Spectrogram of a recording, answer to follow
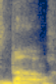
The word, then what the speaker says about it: Bo: So not only is Rupert missing, but again, no surprise, Kylan's missing, and so is Bo.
